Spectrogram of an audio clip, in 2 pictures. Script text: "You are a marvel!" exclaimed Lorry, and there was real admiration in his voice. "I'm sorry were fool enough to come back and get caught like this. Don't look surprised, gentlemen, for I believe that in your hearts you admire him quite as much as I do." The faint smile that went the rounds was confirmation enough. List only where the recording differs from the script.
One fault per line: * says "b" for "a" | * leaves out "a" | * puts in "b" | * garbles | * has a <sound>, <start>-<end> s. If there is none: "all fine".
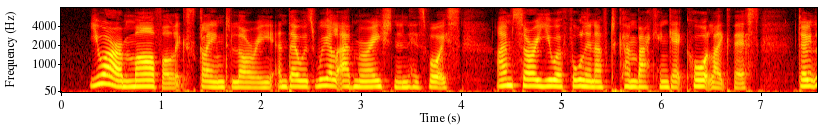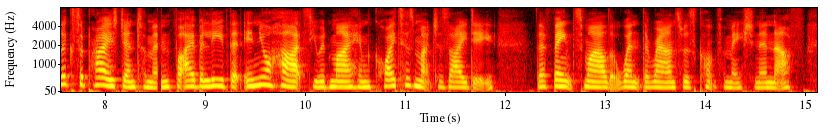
* puts in "you"
* has a dropout, 8.5-8.6 s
